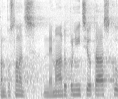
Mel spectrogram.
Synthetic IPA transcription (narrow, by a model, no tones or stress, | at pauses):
panpo̞slanɛt͡s | nɛmaːdo̞pl̩ɲujiːt͡siːo̞t̪aːsku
